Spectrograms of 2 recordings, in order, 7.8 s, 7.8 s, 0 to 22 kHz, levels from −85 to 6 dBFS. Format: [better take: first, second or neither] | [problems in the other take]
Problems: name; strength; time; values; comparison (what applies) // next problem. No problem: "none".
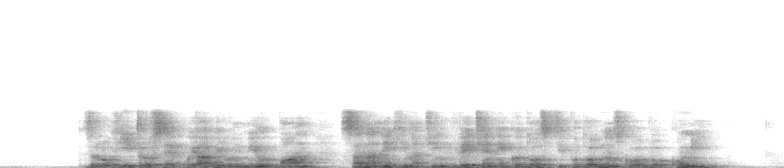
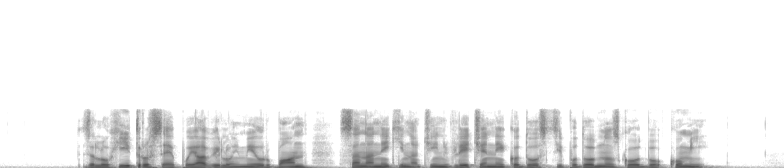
second | room echo; dies away in 0.5 s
